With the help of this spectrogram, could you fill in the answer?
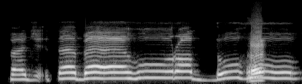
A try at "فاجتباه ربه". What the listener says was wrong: अभी भी लंबा हो गया.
